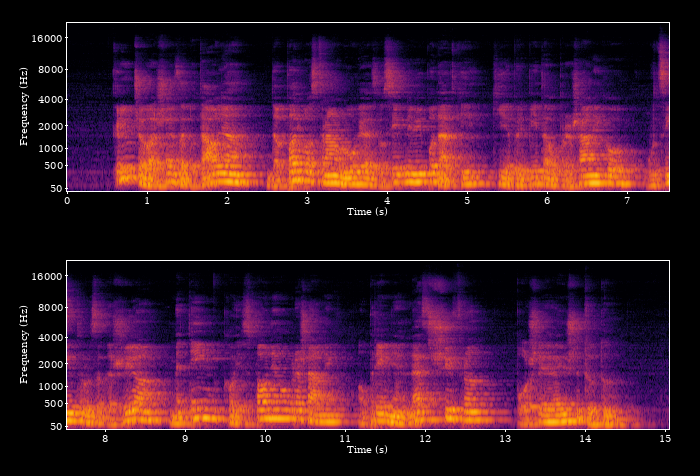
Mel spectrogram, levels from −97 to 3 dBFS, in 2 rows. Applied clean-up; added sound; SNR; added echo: none; none; none; reverberation time 0.8 s.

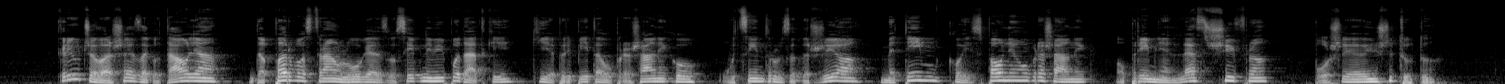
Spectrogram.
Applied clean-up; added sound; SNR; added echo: none; none; none; none.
